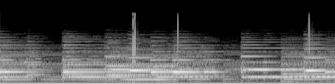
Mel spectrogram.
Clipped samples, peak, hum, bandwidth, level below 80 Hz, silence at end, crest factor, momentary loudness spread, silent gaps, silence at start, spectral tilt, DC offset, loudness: under 0.1%; 0 dBFS; none; 12 kHz; -48 dBFS; 0 s; 12 dB; 8 LU; none; 0 s; -5 dB/octave; 20%; -12 LUFS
